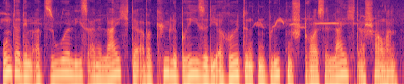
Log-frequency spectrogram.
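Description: An actor playing a nostalgic gentleman narrator in a literary radio drama, recalling his past in contemplative, lyrical, measured phrases. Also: medium pitch, creaky. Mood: wistful, contemplative. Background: faint instrumental music.

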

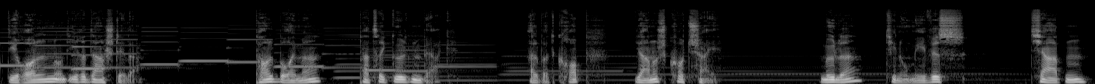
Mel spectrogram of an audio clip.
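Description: A man's voice: lowish voice, a little mellow. A man reading a scripted radio drama announcement in a formal, clipped manner. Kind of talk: scripted announcement of title and cast.

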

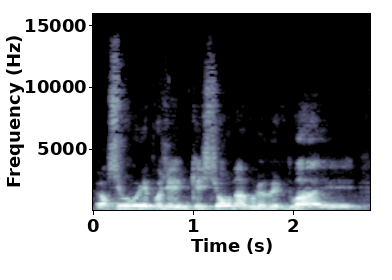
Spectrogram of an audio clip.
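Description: Brash army interrogator played by a man, theatrical, sardonic and bullying, fry in the voice, heard from a distance. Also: fairly high pitch, fast talker, a little mellow, natural voice. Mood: domineering. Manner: blunt, sarcastic, colloquial, swearing. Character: brash, coarse, domineering American army major, interrogator. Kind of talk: theatrical French stage acting. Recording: distant echoey stage pickup.

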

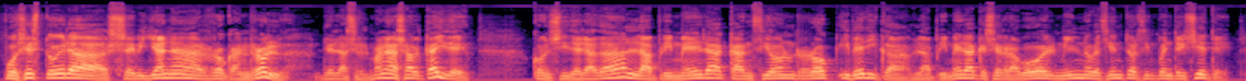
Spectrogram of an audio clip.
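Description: A man's voice: fairly high pitch, unhurried, a bit bright. Spanish male radio music host.

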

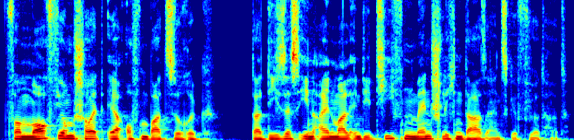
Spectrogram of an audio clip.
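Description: An actor playing a detached psychiatry professor, formally reading out a clinical report in a documentary. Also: male voice, mid-range voice, normal speed, a little mellow, natural voice. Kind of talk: dramatised reading of a medical report.

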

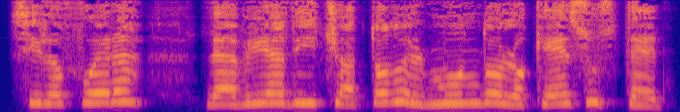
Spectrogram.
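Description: A man voicing a frantic, clever teenage witch girl who cries out in high, shrill accusations. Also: steady tone, fairly quick, a little mellow, dry recording, studio quality, lightly acted. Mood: tense.

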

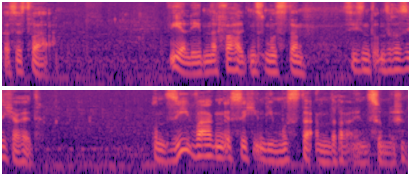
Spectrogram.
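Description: An actor playing a principled police commissioner in a German radio crime drama, questioning in a measured, terse way. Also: male voice, on the low side, mellow. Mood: grave, disapproving. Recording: clearly noisy 1980s radio drama recording.

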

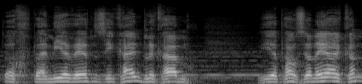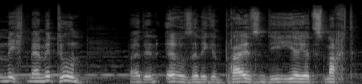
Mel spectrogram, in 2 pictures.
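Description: An actor playing a proud, bitter old blind collector. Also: male voice, a little high, fairly even intonation, unhurried, soft background music, close to an everyday voice. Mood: jovial suspicious. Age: older. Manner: boisterous, scornful outbursts swinging to hushed intensity. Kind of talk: radio play acting.

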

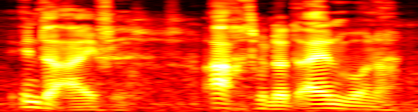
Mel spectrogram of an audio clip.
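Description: A man's voice: deep voice, big pitch swings, a little fast, a little hiss or hum. A man acting a reserved, polite small-town shopkeeper in a German radio play, hesitant and understated. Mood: reserved, matter-of-fact. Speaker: radio drama actor.

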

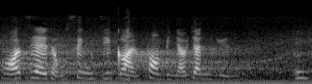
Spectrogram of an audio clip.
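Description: Unforgiving female ghost, high voice, long eerie reverb, Hong Kong Cantonese, theatrical accusing delivery, 1970s radio drama. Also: fairly quick, bright, forceful tone. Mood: bitter, accusing. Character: vengeful female ghost, wronged, fierce and unforgiving.

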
